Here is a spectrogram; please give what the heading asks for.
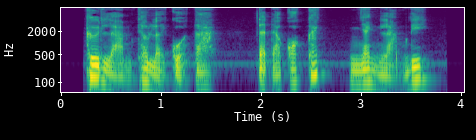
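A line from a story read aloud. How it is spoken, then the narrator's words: Spoken softly. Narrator (Vietnamese): thầy Tàu nói khẽ với Tư và Kha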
